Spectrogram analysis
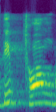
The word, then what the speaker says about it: diphthong: Eight जो है इसको बोलते हैं डिप्थोंग बोलते हैं।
